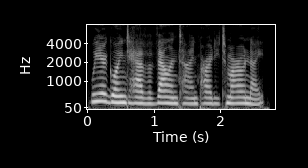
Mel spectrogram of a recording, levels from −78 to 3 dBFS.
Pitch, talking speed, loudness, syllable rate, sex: 215 Hz, 235 wpm, -17 LUFS, 6.5 syllables/s, female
